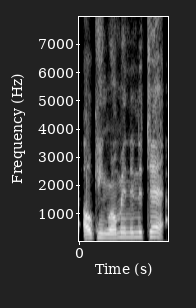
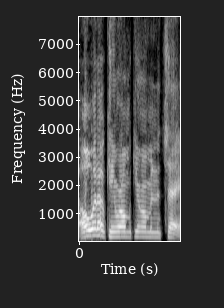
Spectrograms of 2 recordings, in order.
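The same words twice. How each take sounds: First: Imitated unplaceable accent, pitched high; Lemon. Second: Imitated excited greeting, pitched high; Ness. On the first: Imitating a man spotting someone in chat, odd accent. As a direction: put on a muddled mystery accent, high. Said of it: "we don't know what accent it was". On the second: Imitating a streamer greeting someone in the chat, excited. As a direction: hail a new arrival, high and lifted. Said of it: "Ness is like".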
